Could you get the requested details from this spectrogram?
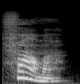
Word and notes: farmer: British English

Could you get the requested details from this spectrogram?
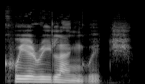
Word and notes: query language: British English

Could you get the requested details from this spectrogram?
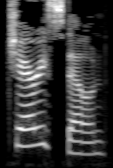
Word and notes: cherry stone: British English

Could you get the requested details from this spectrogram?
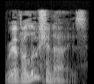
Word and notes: revolutionise: British English

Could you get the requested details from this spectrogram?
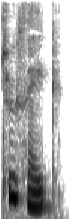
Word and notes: toothache: British English

